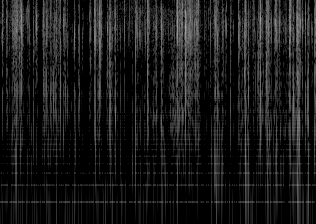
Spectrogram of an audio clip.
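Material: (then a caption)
Plastic. A small clear plastic bag full of dried herbal tea is crinkled and handled by fingers and long nails as it is opened over a tray. The result is a quiet, continuous stream of bright, crisp crackles and rustles, with many overlapping sharp, short crinkles and almost no low end.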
